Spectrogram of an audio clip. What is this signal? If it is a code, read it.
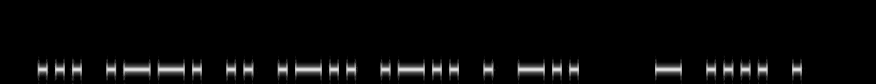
Morse code, heard as a keyed tone, about 14 wpm, 700 Hz. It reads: SPILLED THE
